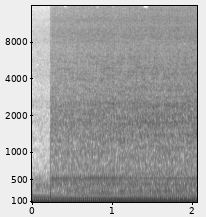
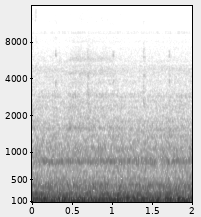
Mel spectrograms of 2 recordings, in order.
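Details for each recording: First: Audi S3 8P with the 2.0 TFSI engine, just after its cold start once cranked with the coil packs unplugged to build oil pressure: steady, deep hum with an even low drone and no misses or knocks. The engine idles smoothly. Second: Audi S3 8P TFSI engine after it blew up at high speed following oil pressure loss: heavy, rough rumble with loose metallic clatter like a bag of nails, internal damage.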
